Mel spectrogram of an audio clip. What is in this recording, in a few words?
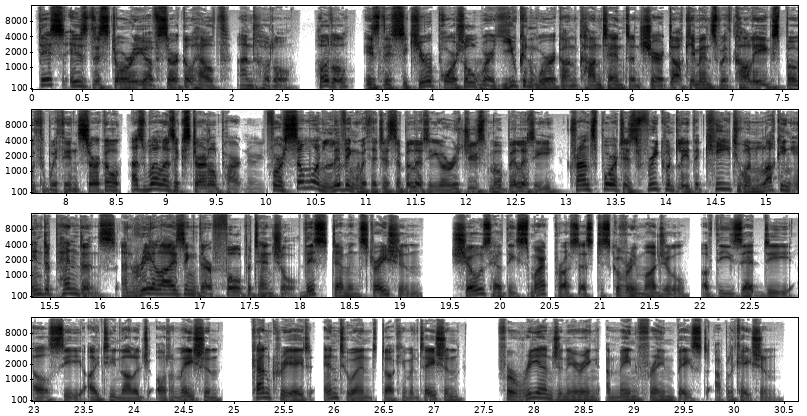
male irish voice over talent narrative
